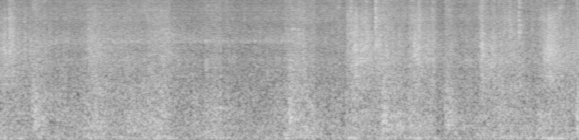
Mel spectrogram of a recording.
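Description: Tobu Skytree Line train running across the Sumida River steel truss railway bridge: a continuous low rumble with repeated, irregular clacks of the wheels.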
